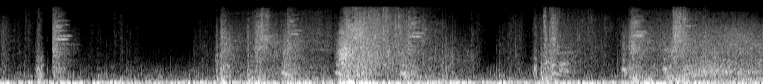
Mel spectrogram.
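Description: Swords clash and strike armour in quick blows.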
